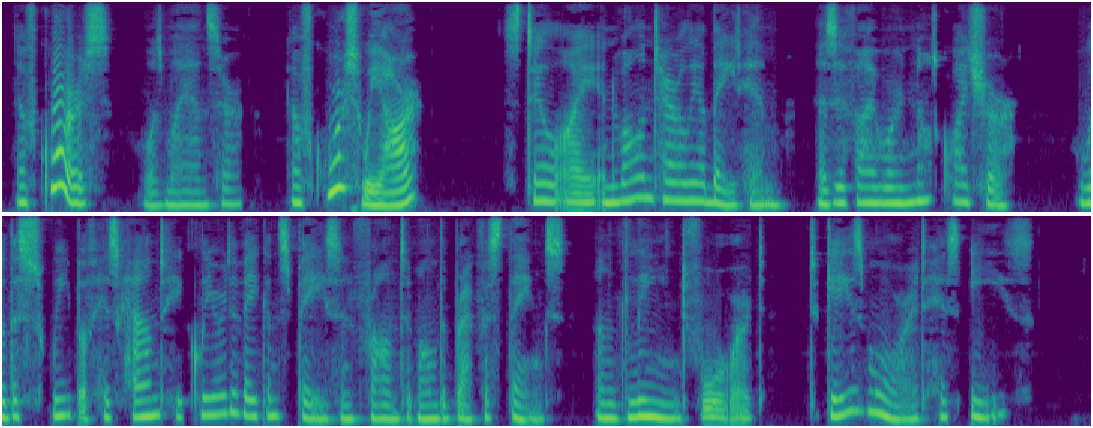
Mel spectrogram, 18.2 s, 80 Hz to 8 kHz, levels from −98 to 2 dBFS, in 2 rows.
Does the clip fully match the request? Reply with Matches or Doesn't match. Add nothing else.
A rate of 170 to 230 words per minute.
Doesn't match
